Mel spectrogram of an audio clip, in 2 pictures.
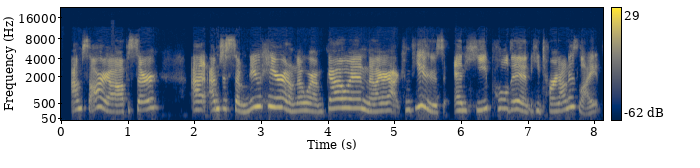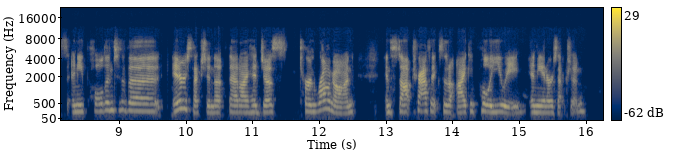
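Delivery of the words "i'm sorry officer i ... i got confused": put-on thick, over-the-top Southern accent, pitched up. Retelling apologizing to a police officer after a wrong turn: exaggerated Southern accent. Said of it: "said in my most exaggerated Southern accent".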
